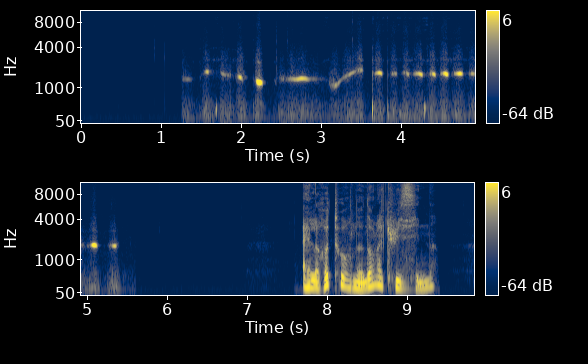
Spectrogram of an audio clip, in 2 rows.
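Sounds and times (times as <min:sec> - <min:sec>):
person whistling a birdlike melody imitating a blackbird singing: 0:01.3 - 0:05.5
speech: 0:07.8 - 0:09.4.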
